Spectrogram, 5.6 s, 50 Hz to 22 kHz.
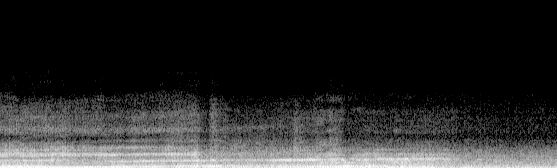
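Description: A BMW R1300RT motorcycle pulls away, its engine note climbing through loud steady revs with a gear change partway, close and continuous against rushing wind.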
